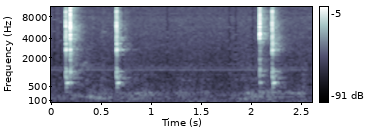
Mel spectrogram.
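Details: Ford 5.0 EFI harness conversion on the bench: the fuel pump relay clicks sharply, four times in about three seconds, in a quiet room, switching as the jumper between pins 22 and 20 is connected and removed, as it should.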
